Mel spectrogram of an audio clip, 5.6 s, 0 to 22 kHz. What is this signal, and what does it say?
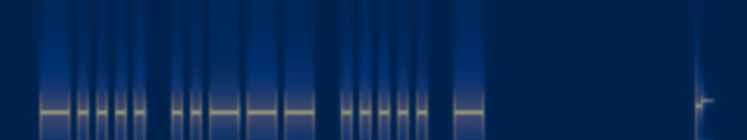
Morse code, heard as a keyed tone, about 17 wpm, 700 Hz. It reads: 625T
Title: Common Cut Numbers - 4-Digit 17wpm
